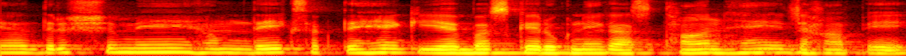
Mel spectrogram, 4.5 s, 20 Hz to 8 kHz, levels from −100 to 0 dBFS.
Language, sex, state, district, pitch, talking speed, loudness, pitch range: Hindi, male, Uttar Pradesh, Varanasi, 145 Hz, 240 wpm, -29 LUFS, 140-155 Hz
